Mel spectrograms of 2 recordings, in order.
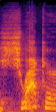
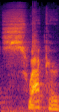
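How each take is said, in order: First: The word begins with a 'shw' sound. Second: The word begins with an 'sw' sound. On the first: The speaker calls it wrong. "I used to say Schwacker, and a lot of people corrected me" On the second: The speaker calls it right. "now I say it right, because it makes that sound swack"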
